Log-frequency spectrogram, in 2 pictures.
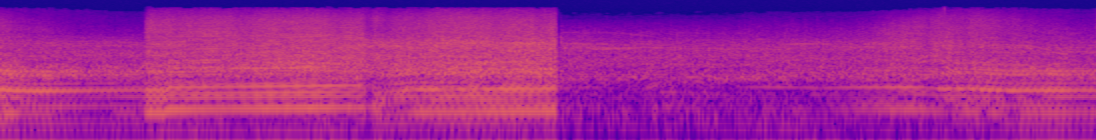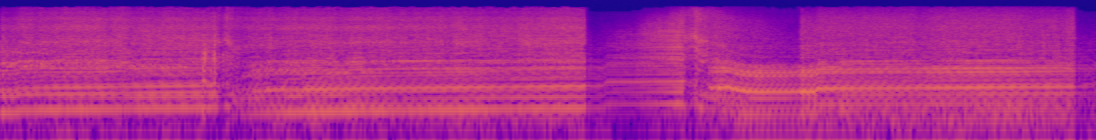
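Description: A racing car engine roars at high revs, rising and dropping as it shifts gears.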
